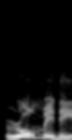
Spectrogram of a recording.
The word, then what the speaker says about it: Romene: So, um, Romani is how we pronounce. It's the tero word for, um, Romney as in a sheep breed, which, um, is found all over New Zealand.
